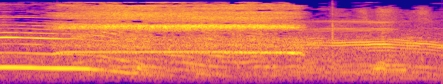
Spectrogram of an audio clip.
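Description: A voice exclaiming with a rising-then-falling pitch, then a whistle blown in one steady note for just over a second.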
